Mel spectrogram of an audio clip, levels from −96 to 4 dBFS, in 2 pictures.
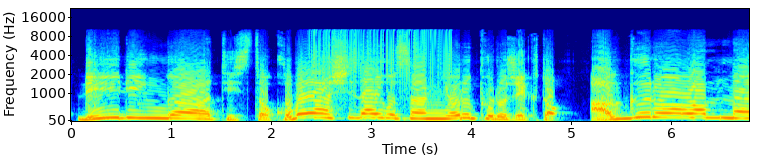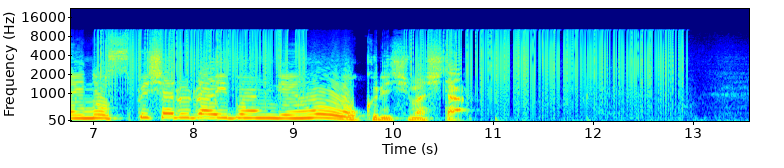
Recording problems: distortion; heavy; 21% of the sound clipped
wrong speed and pitch; too slow and too low; 0.5 times normal speed
crackling; noticeable; from 2.5 to 4 s, from 7 to 9 s and from 10 to 13 s; 10 dB below the speech
uneven, jittery; strongly; from 1 to 11 s

